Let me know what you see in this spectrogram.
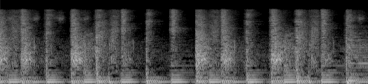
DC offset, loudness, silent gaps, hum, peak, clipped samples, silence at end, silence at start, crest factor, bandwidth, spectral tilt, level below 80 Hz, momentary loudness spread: under 0.1%; -23 LUFS; none; none; -6 dBFS; under 0.1%; 0 s; 0 s; 18 dB; 14 kHz; -3.5 dB/octave; -38 dBFS; 6 LU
